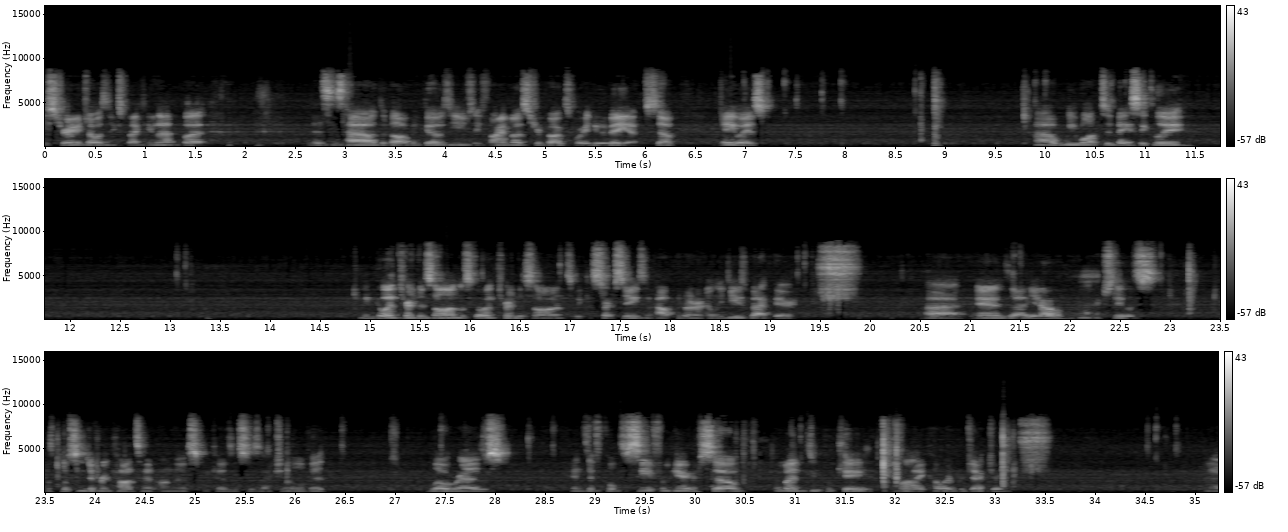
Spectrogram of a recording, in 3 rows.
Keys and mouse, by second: 7.5 click, 7.6 right click, 8.0 click, 10.0 click, 10.7 click, 13.3 click, 19.4 click, 21.6 click, 22.7 click, 23.7 w, 25.8 click, 26.5 click, 27.5 click, 28.0 right click, 28.6 click, 31.2 click, 31.9 ctrl+d, 33.2 y, 34.6 click.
